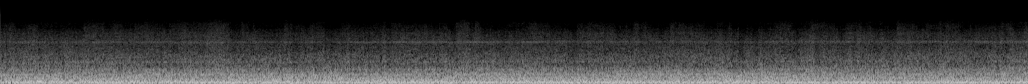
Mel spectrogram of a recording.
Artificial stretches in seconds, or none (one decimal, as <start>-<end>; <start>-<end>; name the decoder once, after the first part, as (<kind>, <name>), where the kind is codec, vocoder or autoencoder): 0.4-1.5 (vocoder, Vocos)

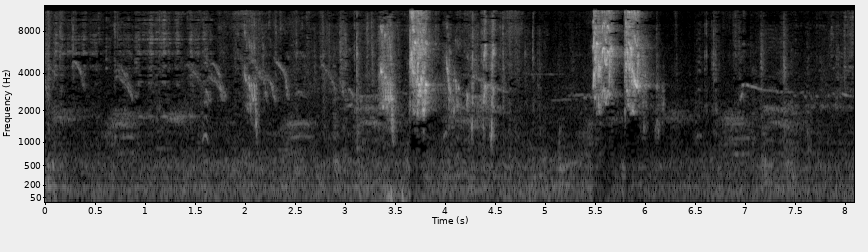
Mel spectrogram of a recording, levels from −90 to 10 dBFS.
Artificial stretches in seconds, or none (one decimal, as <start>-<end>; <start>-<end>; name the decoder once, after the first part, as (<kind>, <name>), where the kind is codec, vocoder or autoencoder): none

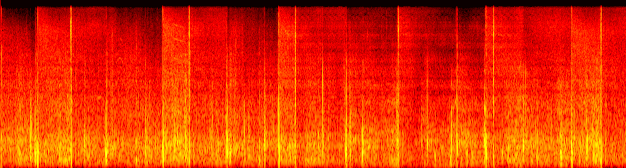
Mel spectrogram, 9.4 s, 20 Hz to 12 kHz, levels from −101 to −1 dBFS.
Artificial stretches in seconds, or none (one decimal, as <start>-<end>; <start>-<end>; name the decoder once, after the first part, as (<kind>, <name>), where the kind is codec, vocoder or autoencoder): 4.3-8.0 (codec, SNAC)

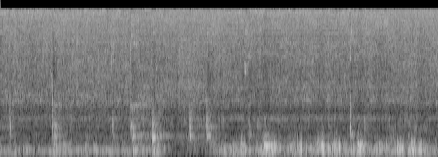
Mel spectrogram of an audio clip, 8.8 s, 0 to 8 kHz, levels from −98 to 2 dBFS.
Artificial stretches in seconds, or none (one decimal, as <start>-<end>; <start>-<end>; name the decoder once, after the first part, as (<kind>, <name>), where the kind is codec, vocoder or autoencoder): 0.0-3.3 (vocoder, HiFi-GAN); 4.5-7.8

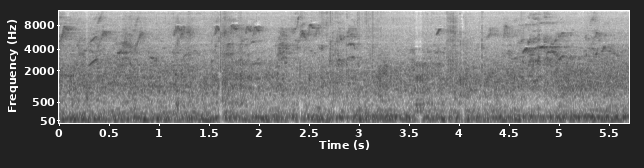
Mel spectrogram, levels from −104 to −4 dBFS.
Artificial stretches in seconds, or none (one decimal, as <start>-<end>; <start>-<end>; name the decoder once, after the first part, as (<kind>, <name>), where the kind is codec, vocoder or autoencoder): 0.5-2.7 (vocoder, BigVGAN v2); 3.6-4.3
